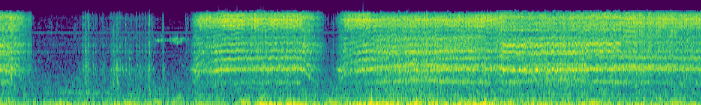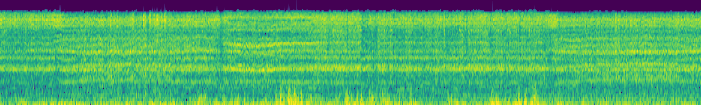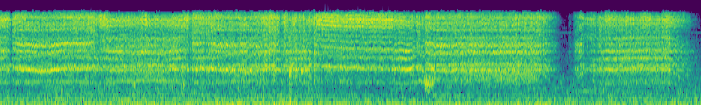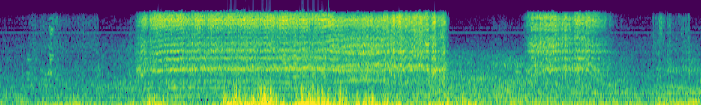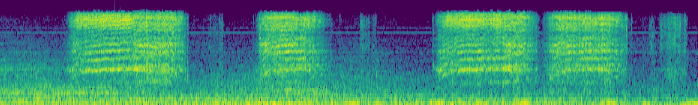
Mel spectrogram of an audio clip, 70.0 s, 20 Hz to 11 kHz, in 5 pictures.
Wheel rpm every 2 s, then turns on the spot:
30, 20, 140, 100, 160, 160, 160, 160, 160, 160, 160, 160, 160, 160, 160, 160, 160, 170, 160, 100, 130, 10, 80, 160, 160, 90, 80, 20, 20, 130, 50, 30, 60, 110, 50.
0-2 42-44 54-56 68-70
